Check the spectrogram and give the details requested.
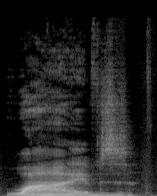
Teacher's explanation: So the V is softer because the Z predominates at the end. Wives. The V quickly moves to the Z.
